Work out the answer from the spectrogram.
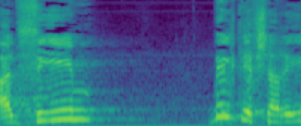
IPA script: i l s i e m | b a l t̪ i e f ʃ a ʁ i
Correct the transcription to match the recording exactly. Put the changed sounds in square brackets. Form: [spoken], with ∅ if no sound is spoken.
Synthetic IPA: [a] l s i [i] m | b [i] l t̪ i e f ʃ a ʁ i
